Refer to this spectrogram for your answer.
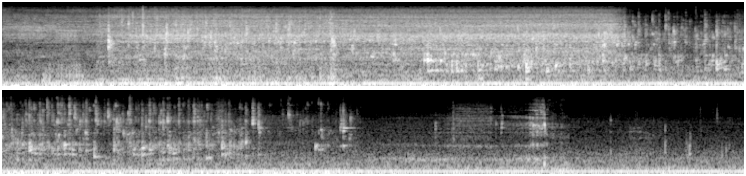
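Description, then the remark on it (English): A kitchen faucet runs tap water steadily for about three seconds with a bright rushing hiss, then shuts off, leaving scattered drips and light splashes against a low steady hum. “You know what this tap water tastes like? A driveway.”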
